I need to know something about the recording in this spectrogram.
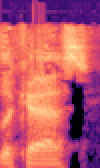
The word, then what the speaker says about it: Lacasse: Annalise Garcia, formerly known as Annalise Garcia, now Annalise Lacasse. Yes, She's lobbying for our last name to be pronounced Lacasse, which I understand, actually. all right. How would the French say it? La Casse.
